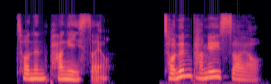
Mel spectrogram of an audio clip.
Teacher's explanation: Smooth final, 이응, no hard G kick.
